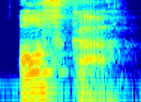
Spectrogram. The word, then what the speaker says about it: Asuka: And then it says Asuka, which is actually not pronounced Asuka. It's actually pronounced Asuka, right? It's pronounced Asuka, if I remember correctly from the anime series.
